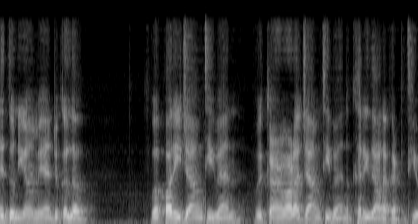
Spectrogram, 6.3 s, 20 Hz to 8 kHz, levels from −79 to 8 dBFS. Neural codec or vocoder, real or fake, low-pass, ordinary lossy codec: codec, 16 kHz, about 1 kbps, DyCAST, with the encoder's durations; fake; 7.2 kHz; none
